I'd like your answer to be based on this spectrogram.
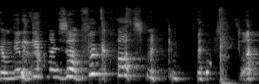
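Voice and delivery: a laughing high-pitched cosmic slap line; high laughing self-talk. Retold or imitated. Woman mocking her own self-talk, laughing, high and loud. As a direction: squeal it high through a laugh. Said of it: "I'm like".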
